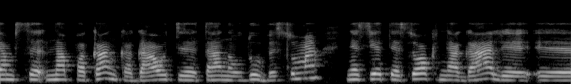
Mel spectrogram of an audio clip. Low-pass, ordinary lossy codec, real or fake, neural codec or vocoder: 7.2 kHz; AAC, 48 kbps; real; none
